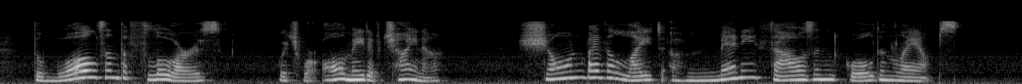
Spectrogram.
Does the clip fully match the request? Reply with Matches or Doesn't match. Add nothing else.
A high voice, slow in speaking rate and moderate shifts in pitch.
Doesn't match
